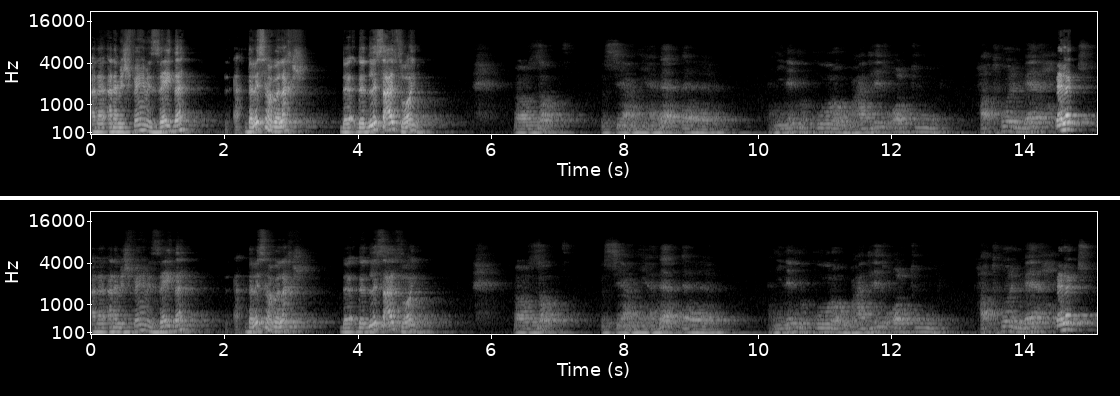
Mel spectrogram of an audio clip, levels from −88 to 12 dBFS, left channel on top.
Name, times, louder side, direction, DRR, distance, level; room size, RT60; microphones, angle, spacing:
voice 1, 0.0-1.5 2.1-3.2 3.7-5.0 14.5-14.8, left 8 dB, 85° left, 0.3 m, -23 dB
voice 2, 6.3-6.9 7.6-9.4 10.1-12.7 13.3-14.4, equal, 25° right, 1.6 m, -36 dB
8.7 x 6.1 x 3.5 m
head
